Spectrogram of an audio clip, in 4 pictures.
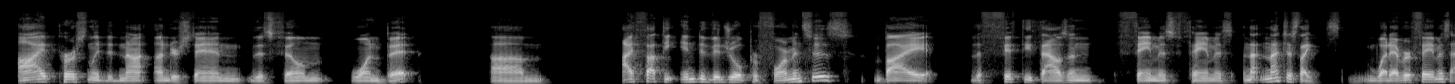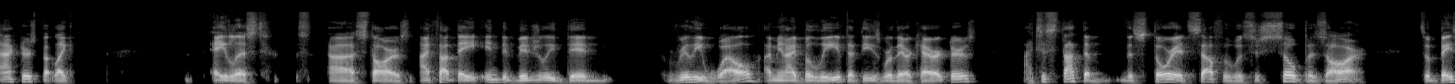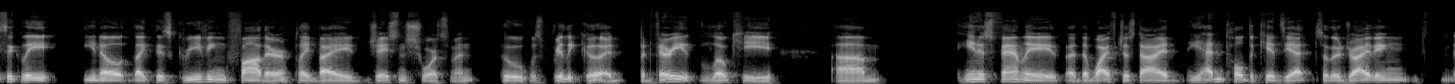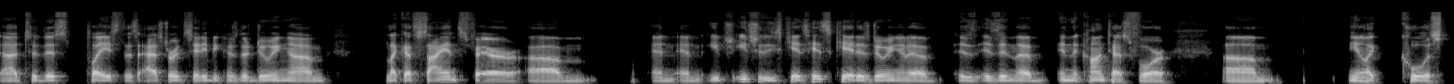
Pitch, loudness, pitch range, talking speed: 95 Hz, -19 LUFS, 85-105 Hz, 145 wpm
